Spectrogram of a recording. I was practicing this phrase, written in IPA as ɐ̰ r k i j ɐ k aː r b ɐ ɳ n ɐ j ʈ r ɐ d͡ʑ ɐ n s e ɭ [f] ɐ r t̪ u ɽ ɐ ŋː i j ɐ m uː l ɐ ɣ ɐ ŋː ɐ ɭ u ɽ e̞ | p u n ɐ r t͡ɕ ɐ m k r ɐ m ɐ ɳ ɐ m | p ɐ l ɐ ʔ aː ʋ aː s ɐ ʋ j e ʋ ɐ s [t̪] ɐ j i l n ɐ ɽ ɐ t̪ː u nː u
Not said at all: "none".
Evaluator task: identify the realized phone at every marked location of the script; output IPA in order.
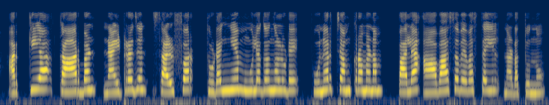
f, t̪ʰ

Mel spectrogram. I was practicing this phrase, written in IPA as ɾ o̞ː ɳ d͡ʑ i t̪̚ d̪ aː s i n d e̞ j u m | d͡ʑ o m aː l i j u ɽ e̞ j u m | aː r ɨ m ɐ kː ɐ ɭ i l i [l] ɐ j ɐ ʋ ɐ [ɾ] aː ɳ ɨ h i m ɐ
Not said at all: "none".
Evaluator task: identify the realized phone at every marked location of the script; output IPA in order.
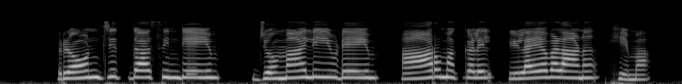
ɭ, ɭ

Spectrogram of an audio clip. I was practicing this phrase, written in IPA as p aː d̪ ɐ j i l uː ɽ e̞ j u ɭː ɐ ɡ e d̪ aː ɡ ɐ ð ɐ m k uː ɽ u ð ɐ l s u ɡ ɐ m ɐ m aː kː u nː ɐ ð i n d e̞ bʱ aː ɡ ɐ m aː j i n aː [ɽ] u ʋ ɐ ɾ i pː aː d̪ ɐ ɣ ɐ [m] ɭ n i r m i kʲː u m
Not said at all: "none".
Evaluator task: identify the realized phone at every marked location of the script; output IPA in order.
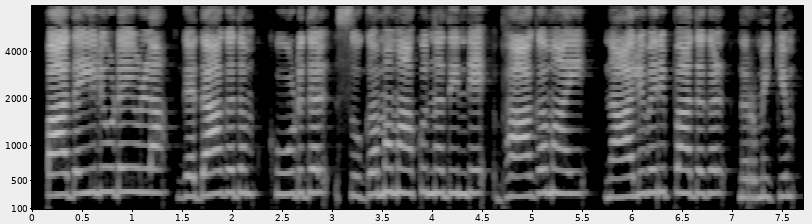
l, none

